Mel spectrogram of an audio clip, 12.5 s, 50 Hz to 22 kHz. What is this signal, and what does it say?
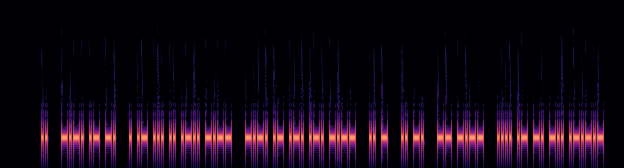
Morse code, heard as a keyed tone, about 30 wpm, 700 Hz. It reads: I CAN EASILY CARRY IT IN MY HAND.
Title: Sentences from Top 1000 Words - Review Part 1 - 30wpm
